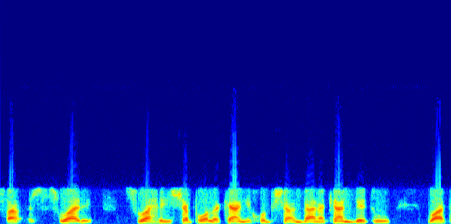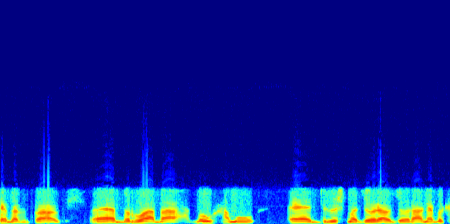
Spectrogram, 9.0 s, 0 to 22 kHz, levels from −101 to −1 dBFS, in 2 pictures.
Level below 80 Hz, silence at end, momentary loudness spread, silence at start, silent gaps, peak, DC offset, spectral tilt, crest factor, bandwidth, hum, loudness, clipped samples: -78 dBFS; 0 s; 9 LU; 0.05 s; none; -4 dBFS; under 0.1%; -8 dB/octave; 18 dB; 4.6 kHz; none; -22 LUFS; under 0.1%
